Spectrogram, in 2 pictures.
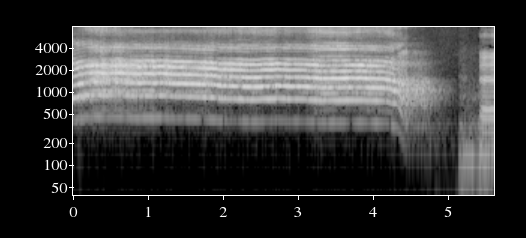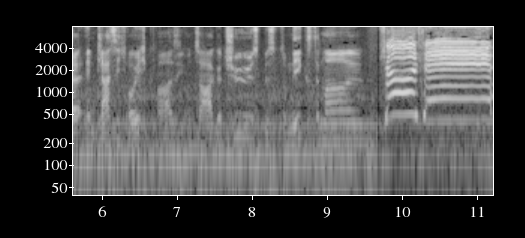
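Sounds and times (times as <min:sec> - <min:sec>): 
person screaming: 0:00.0 - 0:05.0
speech: 0:05.8 - 0:10.7.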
